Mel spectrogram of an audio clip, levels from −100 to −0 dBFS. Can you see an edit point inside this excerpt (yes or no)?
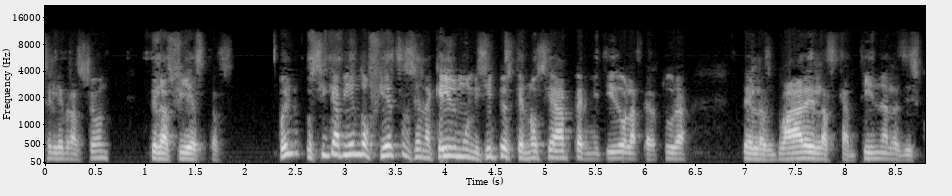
no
